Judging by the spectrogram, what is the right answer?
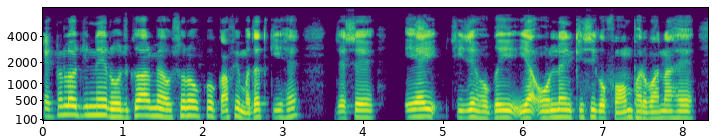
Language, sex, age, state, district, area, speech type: Hindi, male, 30-45, Rajasthan, Jodhpur, urban, spontaneous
